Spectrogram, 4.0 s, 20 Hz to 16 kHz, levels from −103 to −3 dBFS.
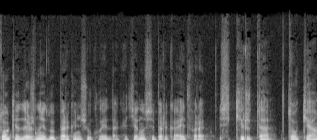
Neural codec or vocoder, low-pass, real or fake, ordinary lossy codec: vocoder, 44.1 kHz, 128 mel bands every 512 samples, BigVGAN v2; 14.4 kHz; fake; MP3, 96 kbps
